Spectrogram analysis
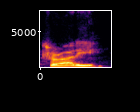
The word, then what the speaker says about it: karate: So, how can you not teach karate? You signed my black belt from Japan and everything else. He goes, I don't teach karate. I teach karate. Karate. That's how it's pronounced.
